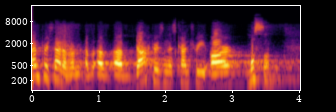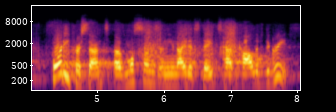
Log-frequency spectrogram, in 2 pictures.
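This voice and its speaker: A man with an American accent and a high pitch speaks at a moderate pace. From US South, New Orleans. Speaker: imam. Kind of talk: speech. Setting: church with audience. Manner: conversational.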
